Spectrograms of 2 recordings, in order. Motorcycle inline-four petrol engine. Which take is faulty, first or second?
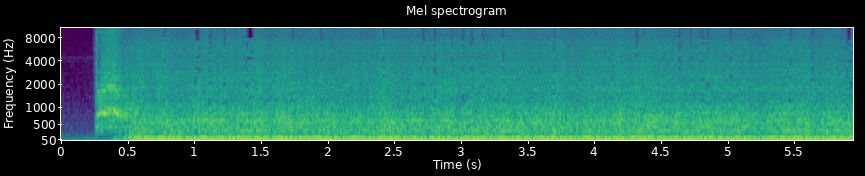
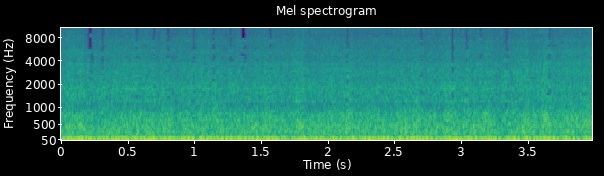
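second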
